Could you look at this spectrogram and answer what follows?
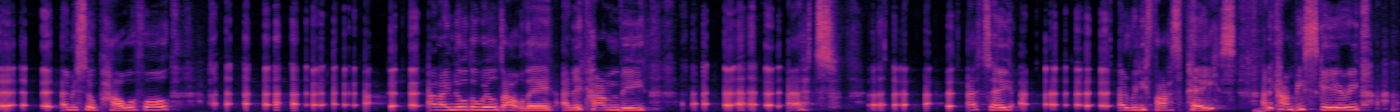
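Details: Stammer in a woman, a stammer campaigner.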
